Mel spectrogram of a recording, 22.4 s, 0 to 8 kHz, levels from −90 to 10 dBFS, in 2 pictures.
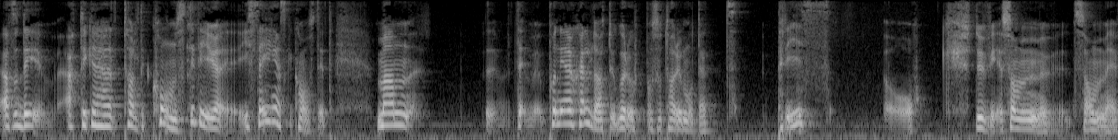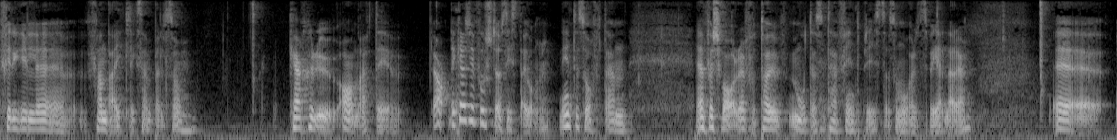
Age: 30-49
